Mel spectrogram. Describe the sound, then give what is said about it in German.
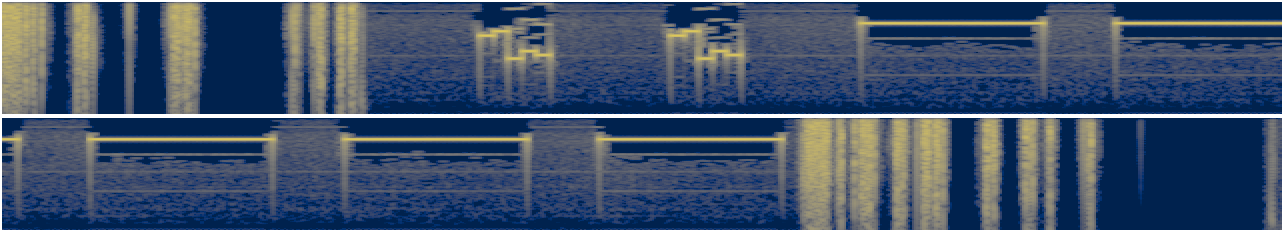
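Fire brigade radio alerting tones calling out the Lehesten volunteer fire brigade to a tree touching a high-voltage line: a quick warbling tone sequence, then about six steady electronic beeps in an even on-off rhythm, framed by harsh bursts of radio static at the start and end. “Jeder mit Alarmierung.”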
